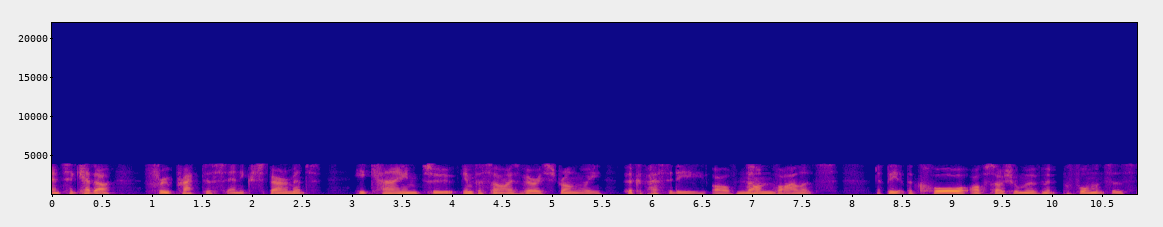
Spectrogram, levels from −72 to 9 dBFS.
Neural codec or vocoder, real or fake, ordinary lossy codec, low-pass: codec, 16 kHz in and 24 kHz out, 0.6 kbps, FocalCodec, streaming, 4096 codes; fake; AAC, 16 kbps; 7.2 kHz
